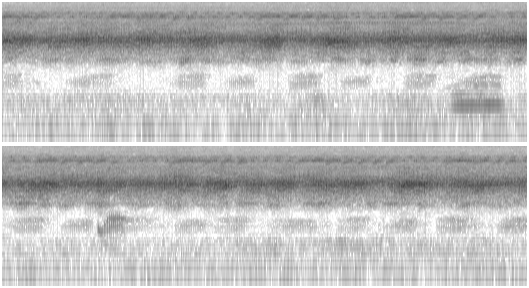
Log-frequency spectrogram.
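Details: Frogs calling at night in a wetland: short mid-pitched croaks repeat about twice a second, with one lower drawn-out tonal call midway, over a steady high shimmering chorus filling the night.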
